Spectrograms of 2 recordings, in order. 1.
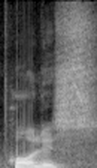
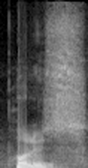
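প্রথম p টি শ্বাসযুক্ত, f-এর কাছাকাছি। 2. প্রথম p টি শ্বাসযুক্ত, f-এর কাছাকাছি।

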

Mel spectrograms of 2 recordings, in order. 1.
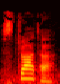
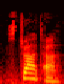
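这是英式发音。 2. 这是美式发音。

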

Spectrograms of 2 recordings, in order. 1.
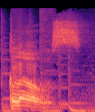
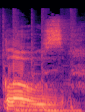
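A palavra termina com um s sibilado. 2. A palavra termina com um z vibrado. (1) "Mas se for adjetivo, perto, close. S" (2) "vai ter som de Z"

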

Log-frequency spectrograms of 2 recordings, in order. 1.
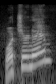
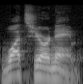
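ระดับเสียงขึ้นตอนท้ายของคำถาม 2. ระดับเสียงขึ้นตอนกลาง ไม่ใช่ตอนท้าย (1) "แสดงว่าสับสน" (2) "มันก็ขึ้นตอนกลางประโยค"

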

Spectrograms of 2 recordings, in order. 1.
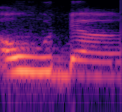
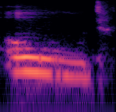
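Âm d cuối được đọc thành một âm tiết riêng. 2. Âm d cuối được đọc nhẹ, trong một âm tiết. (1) "có đọc là OD không? Không" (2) "con chỉ là old, nhẹ thôi"

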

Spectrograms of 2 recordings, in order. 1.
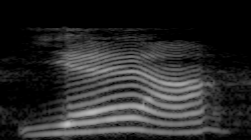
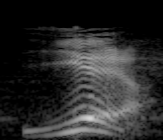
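Sembra una domanda, con l'intonazione che sale alla fine. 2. Sembra un'esclamazione, decisa, con l'intonazione che scende. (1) "Senti la differenza. Yeah, interrogativo" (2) "Esclamativo, yeah"

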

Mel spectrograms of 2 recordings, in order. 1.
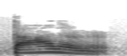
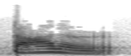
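这是美式口音。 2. 这是美式口音。

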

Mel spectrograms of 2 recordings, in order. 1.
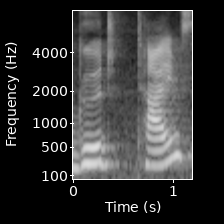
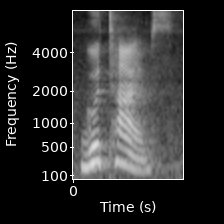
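O D final de "good" é claramente pronunciado. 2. O D final de "good" é omitido. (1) "Ao invés de falar o good times" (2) "a gente não fala esse D, a gente junta tudo"

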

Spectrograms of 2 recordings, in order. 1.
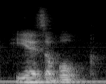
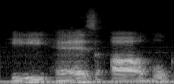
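'He has' को 'he's' में संक्षिप्त किया जाता है। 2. 'He has' पूरा बोला जाता है, संक्षिप्त नहीं।

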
